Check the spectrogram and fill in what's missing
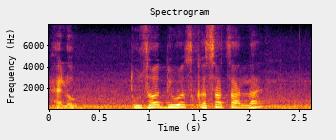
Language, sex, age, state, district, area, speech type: Marathi, male, 30-45, Maharashtra, Mumbai Suburban, urban, read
